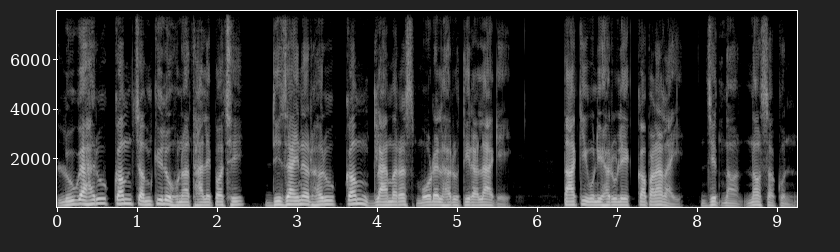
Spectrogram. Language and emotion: Nepali, neutral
